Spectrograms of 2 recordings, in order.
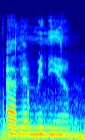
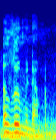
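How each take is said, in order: First: The word is said the British way. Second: The word is said the American way.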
